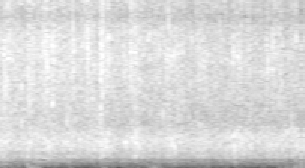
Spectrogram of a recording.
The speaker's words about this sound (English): You were clapping all over the place. Why don't you just start praising God for you right now and just clap your hands and just get happy.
